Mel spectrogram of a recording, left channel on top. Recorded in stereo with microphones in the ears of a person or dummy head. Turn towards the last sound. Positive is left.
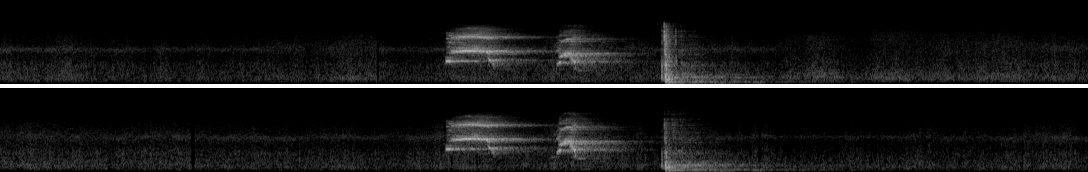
turn(degrees=60)  # may be behind; listen again after turning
